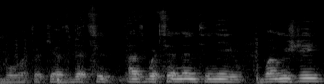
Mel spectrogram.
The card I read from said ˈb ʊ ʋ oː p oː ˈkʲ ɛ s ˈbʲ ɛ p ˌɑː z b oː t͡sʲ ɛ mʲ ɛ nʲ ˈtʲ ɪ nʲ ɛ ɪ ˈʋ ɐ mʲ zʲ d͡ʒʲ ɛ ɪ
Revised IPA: ˈb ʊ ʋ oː t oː ˈkʲ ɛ s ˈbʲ ɛ t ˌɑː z b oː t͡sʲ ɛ mʲ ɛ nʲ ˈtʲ ɪ nʲ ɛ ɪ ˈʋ ɐ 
